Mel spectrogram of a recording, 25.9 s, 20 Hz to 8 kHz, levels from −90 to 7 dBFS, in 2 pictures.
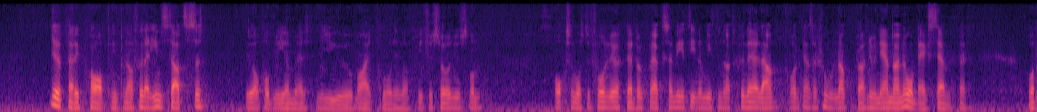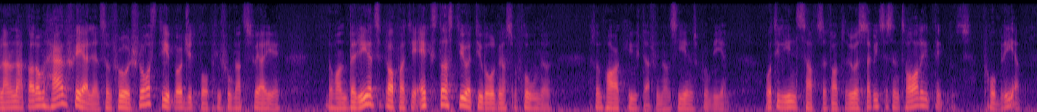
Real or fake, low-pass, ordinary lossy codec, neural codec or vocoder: fake; 7.2 kHz; none; codec, 16 kHz in and 24 kHz out, 0.6 kbps, FocalCodec, streaming, 4096 codes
